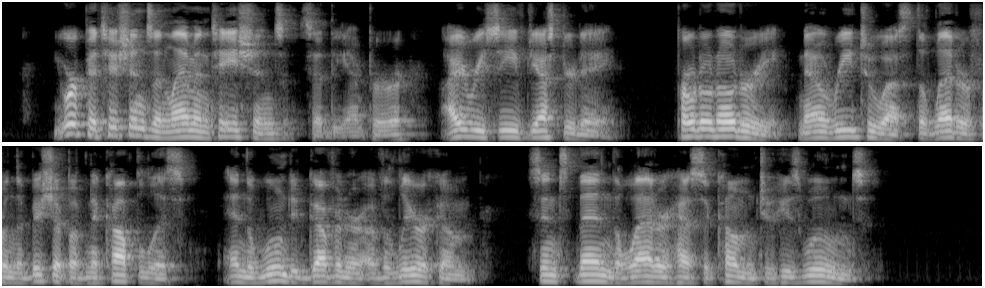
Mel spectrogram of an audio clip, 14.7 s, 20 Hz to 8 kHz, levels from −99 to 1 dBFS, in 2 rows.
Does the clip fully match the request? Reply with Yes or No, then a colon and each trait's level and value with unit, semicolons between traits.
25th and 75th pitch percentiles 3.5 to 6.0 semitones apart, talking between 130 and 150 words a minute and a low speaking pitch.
No: average, 4.5 semitones; average, 165 wpm; low, 125 Hz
